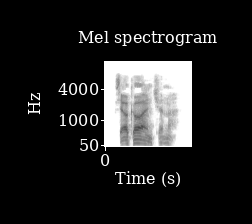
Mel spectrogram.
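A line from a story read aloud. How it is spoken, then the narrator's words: Hollow muffled voice. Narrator (Russian): глухо произнес Дайер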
